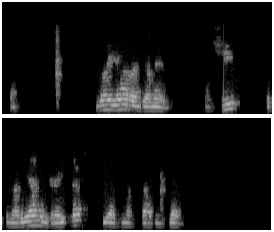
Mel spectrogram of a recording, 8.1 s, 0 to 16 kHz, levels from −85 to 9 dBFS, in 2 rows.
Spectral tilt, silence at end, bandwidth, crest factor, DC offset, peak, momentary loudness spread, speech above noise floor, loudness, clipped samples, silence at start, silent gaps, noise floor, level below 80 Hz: -7.5 dB/octave; 1.35 s; 7 kHz; 20 dB; under 0.1%; -10 dBFS; 14 LU; over 62 dB; -29 LUFS; under 0.1%; 0.15 s; 0.27-0.80 s, 0.92-1.40 s, 2.57-3.04 s, 3.58-3.96 s, 5.36-5.56 s, 6.05-6.15 s; under -90 dBFS; -74 dBFS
